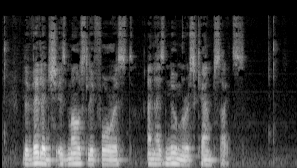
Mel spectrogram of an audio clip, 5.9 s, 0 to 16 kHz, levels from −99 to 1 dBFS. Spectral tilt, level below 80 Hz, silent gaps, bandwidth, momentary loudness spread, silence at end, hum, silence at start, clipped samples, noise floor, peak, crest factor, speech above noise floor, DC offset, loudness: -7.5 dB/octave; -46 dBFS; none; 11.5 kHz; 18 LU; 1.1 s; none; 0.45 s; under 0.1%; -59 dBFS; -2 dBFS; 18 dB; 40 dB; under 0.1%; -19 LUFS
